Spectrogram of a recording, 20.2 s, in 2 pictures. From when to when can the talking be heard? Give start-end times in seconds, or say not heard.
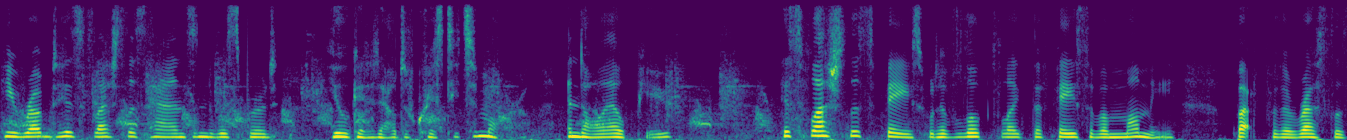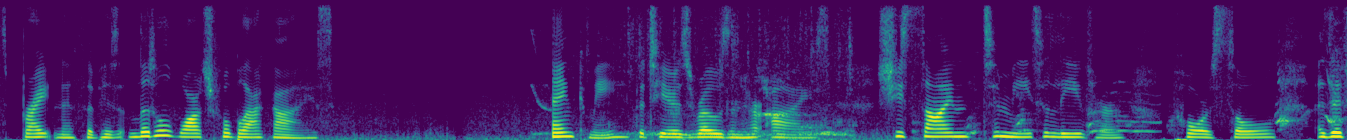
0.0-5.1, 5.8-12.6, 14.2-20.1.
